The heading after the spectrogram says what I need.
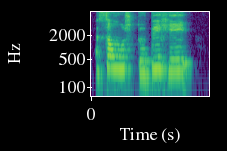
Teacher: That dental sa is coming there.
